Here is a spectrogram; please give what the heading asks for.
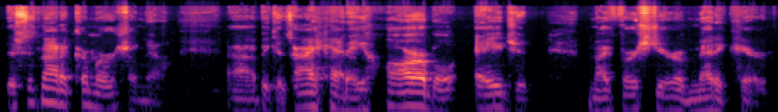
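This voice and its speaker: A man's voice: on the low side, breathy edge. A man in his sixties hosting a casual radio talk show, upbeat and earnest in a folksy way. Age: 60s.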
